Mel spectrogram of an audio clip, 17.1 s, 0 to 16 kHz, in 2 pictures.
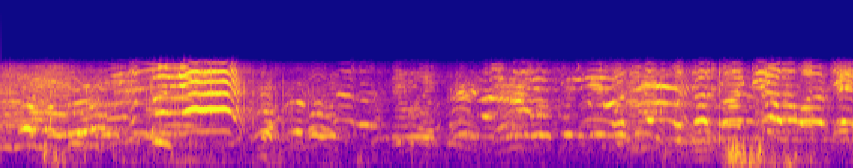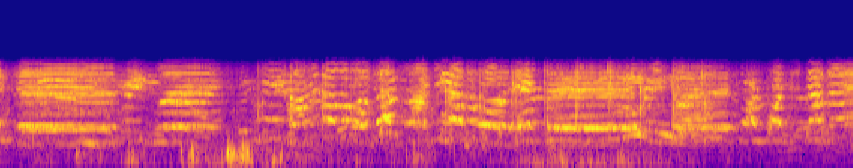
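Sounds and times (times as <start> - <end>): children shouting phrases: 0.1 - 8.7, 14.8 - 17.0
children singing together: 6.4 - 17.0.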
